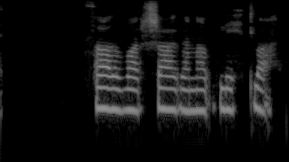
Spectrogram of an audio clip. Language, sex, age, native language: Icelandic, male, 10, Icelandic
